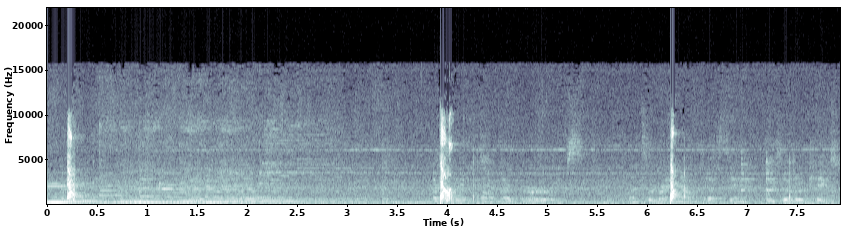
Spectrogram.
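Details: Hiccups in a girl: three short, sharp hiccups a few seconds apart over soft background music.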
